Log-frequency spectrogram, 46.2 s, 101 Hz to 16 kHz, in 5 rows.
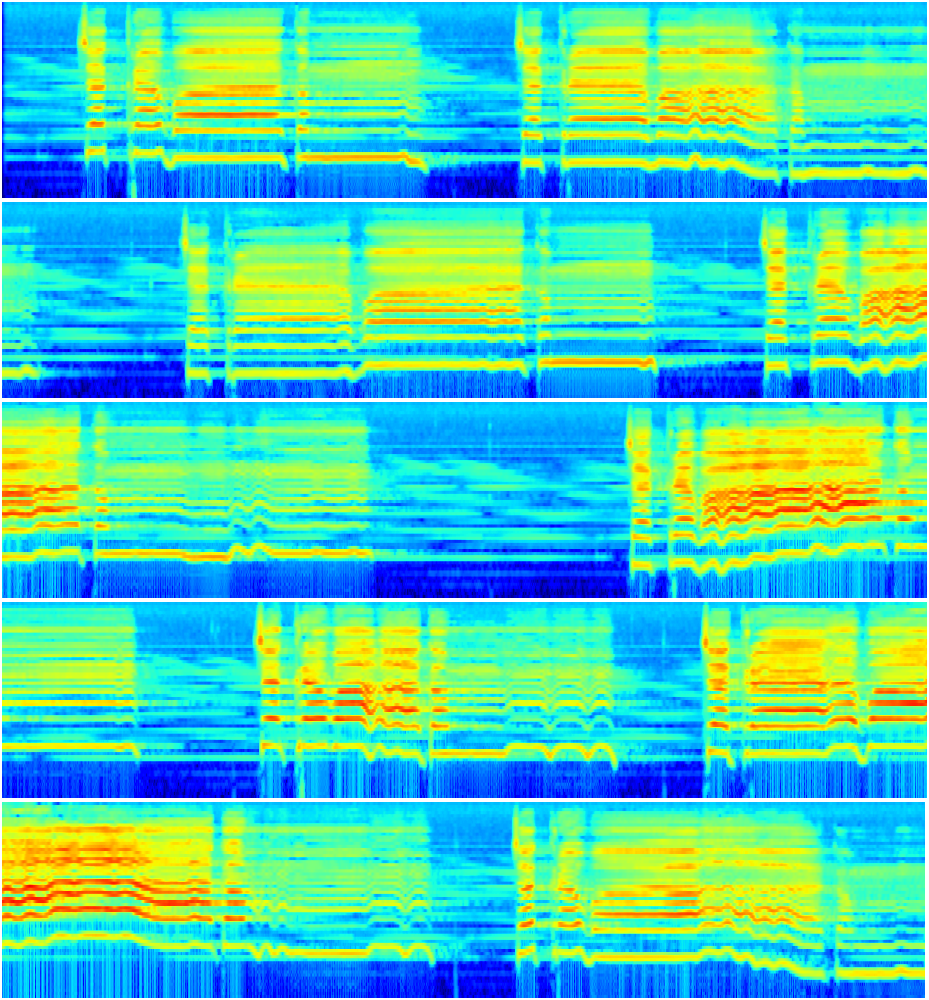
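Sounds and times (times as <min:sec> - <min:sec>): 
raga chakravakam signature phrase in carnatic music: 0:00.1 - 0:46.2.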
